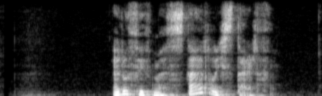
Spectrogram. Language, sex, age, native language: Icelandic, female, 30-39, Spanish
